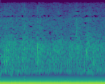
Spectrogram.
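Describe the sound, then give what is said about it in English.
Church audience applauding in a big round of applause at the close of a sermon, a dense, continuous clatter of many hands at a steady, fairly loud level. “Rusty, a big round of applause.”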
